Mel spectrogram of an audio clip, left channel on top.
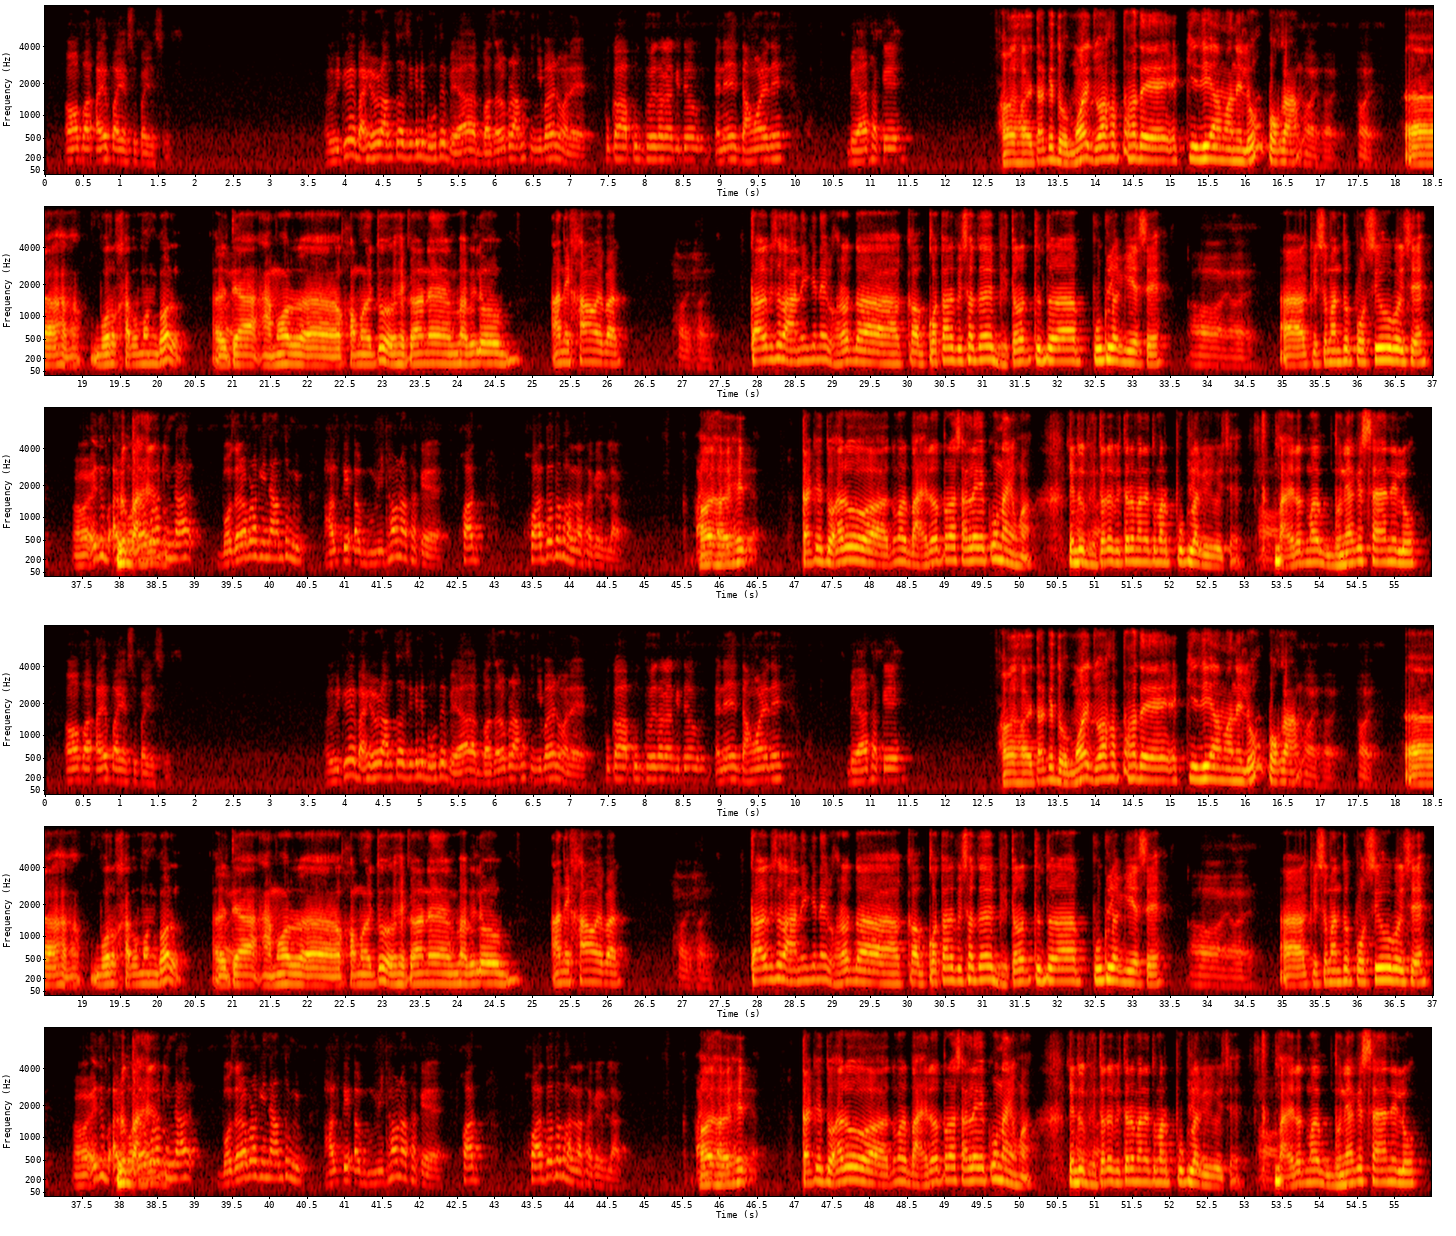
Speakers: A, on the left; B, on the left.
A: অ প আ পাই আছো পাই আছো। আৰু সেইটোয়ে বাহিৰৰ আমটো আজিকালি বহুতে বেয়া বাজাৰৰ পৰা আম কিনিবাই নোৱাৰে। পোকা পোক ধৰি থকা কেতিয়াও এনে ডাঙৰৰে এনে বেয়া থাকে।
B: হয় হয় তাকেতো, মই যোৱা সপ্তাহত এ এক কেজি আম আনিলো। পকা আম
A: হয় হয় হয়
B: এ বৰ খাব মন গ'ল আৰু
A: হয়
B: এতিয়া আমৰ সময়টো সেইকাৰণে
A: হয়
B: ভাবিলো আনি খাওঁ এবাৰ।
A: হয় হয়।
B: তাৰ পিছত আনি কিনে ঘৰত আহ কটাৰ পিছতে ভিতৰতো ধৰা পোক লাগি আছে।
A: হয় হয়।
B: আহ কিছুমানতো পচিও গৈছে।
A: হয় অ এইটো
B: কিন্তু
A: আৰু বজাৰৰ
B: বাহিৰ
A: পৰা কিনা বজাৰৰ পৰা কিনা আমটো ভালকে মিঠাও নাথাকে, সোৱাদ সোৱাদোতো ভাল নাথাকে এইবিলাক। পানী
B: হয়
A: পানী
B: হয়
A: থাকে
B: সেই তাকেতো আৰু তোমাৰ বাহিৰৰ পৰা চালে একো নাই হোৱা। কিন্তু
A: হয়
B: ভিতৰে
A: হয়
B: ভিতৰে মানে তোমাৰ পোক লাগি গৈছে।
A: অ'
B: বাহিৰত মই ধুনীয়াকে চাই আনিলো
